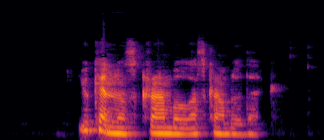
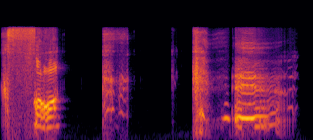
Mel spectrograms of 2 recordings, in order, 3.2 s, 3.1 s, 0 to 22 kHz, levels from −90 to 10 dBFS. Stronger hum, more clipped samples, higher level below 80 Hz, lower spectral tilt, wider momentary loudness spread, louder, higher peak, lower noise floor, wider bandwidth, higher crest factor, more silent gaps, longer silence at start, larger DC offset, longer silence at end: neither; neither; about the same, -60 dBFS vs -60 dBFS; first, -6.5 dB/octave vs -0.5 dB/octave; about the same, 16 LU vs 17 LU; second, -19 LUFS vs -13 LUFS; about the same, 0 dBFS vs 0 dBFS; first, -87 dBFS vs -56 dBFS; second, 7.6 kHz vs 11 kHz; first, 22 dB vs 16 dB; neither; first, 0.8 s vs 0 s; neither; first, 0.5 s vs 0.2 s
